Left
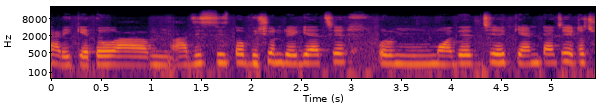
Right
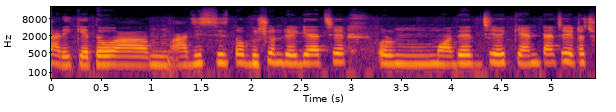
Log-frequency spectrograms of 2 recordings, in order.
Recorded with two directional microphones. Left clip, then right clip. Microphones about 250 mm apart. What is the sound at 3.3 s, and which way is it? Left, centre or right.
Speech, right.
